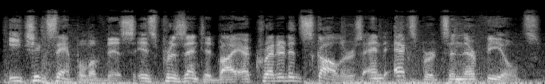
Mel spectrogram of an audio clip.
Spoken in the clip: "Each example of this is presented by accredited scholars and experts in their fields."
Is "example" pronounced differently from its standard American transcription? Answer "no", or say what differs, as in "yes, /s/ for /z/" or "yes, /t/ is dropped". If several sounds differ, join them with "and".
no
